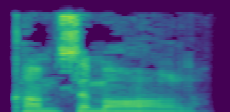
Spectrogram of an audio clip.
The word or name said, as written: comsomol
